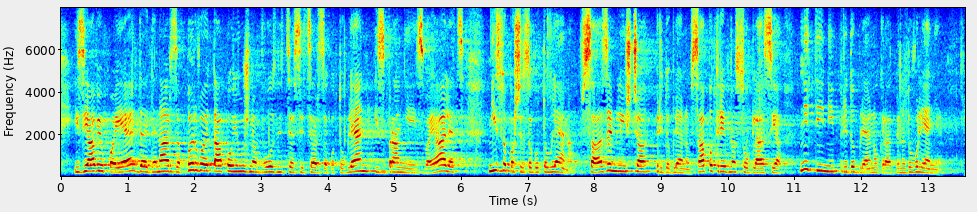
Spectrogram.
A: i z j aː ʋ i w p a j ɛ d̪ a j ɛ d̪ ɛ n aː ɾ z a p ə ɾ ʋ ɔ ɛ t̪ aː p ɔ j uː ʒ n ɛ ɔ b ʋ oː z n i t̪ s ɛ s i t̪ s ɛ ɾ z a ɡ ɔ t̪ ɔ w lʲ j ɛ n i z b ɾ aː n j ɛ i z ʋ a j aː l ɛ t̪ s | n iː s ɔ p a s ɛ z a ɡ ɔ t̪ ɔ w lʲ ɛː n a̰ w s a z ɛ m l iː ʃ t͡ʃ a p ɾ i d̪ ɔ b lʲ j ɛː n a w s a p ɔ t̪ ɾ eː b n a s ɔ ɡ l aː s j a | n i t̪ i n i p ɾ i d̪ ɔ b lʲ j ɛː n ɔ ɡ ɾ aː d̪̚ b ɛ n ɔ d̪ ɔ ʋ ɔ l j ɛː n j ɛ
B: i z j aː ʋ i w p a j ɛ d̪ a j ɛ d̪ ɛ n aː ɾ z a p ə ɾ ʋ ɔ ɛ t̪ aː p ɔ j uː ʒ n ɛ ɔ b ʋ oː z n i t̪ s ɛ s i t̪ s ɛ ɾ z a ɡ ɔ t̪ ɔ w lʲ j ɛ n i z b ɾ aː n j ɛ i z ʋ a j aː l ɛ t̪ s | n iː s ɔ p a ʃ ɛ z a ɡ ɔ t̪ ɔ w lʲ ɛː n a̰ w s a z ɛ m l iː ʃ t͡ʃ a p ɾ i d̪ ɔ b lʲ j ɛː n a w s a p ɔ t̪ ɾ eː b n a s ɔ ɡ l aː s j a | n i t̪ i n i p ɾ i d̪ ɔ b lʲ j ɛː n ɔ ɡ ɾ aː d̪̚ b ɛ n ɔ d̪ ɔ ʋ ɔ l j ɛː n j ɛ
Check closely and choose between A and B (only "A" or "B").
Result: B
